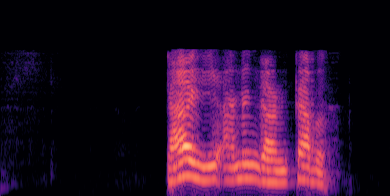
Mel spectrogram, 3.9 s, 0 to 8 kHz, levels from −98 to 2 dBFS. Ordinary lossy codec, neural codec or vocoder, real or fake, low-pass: AAC, 16 kbps; codec, 44.1 kHz, 1.7 kbps, Pupu-Codec; fake; 7.2 kHz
